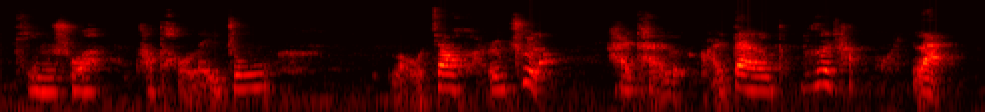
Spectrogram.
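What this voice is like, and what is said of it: Very quiet, whispered voice. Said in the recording (Chinese): “用极小的声音说”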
